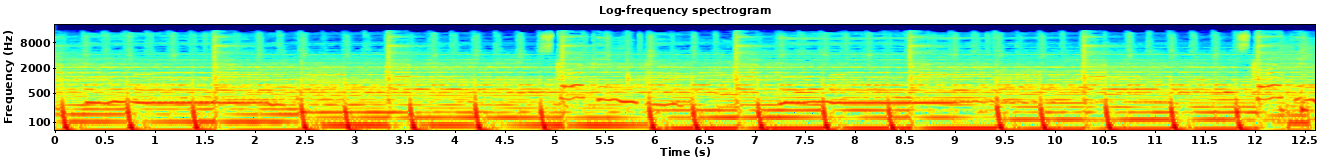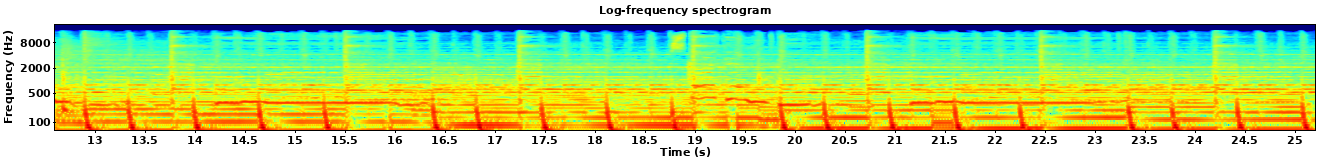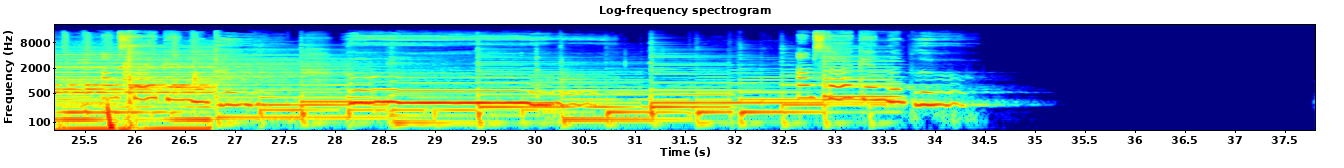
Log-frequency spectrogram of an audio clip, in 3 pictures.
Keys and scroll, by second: 7.2 ctrl++, 7.3 ctrl++, 7.5 ctrl++.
